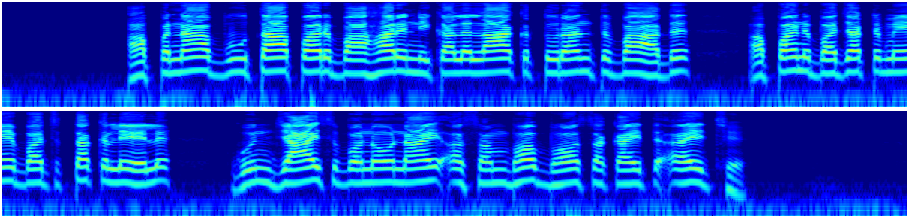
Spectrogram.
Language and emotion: Maithili, neutral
